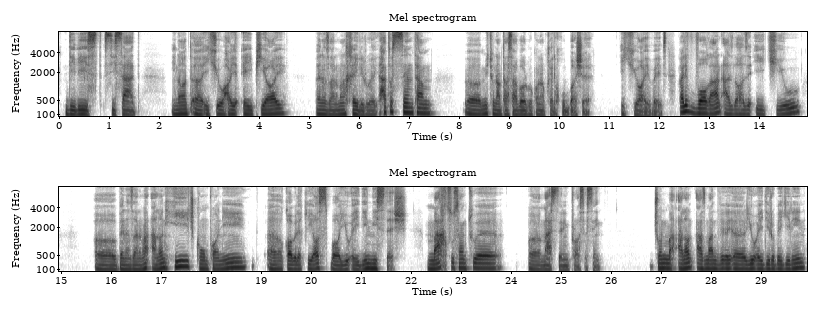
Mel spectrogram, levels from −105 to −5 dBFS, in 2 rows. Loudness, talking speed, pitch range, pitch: -25 LUFS, 105 wpm, 100-120 Hz, 110 Hz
